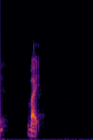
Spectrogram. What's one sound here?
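A young man speaks briefly into a microphone, close by.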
